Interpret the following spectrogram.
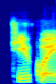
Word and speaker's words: Fuqua: Fuqua is how you pronounce it, Director of Software Engineering at the EdFi Alliance, which is a program of the Michael and Susan Dell Foundation.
